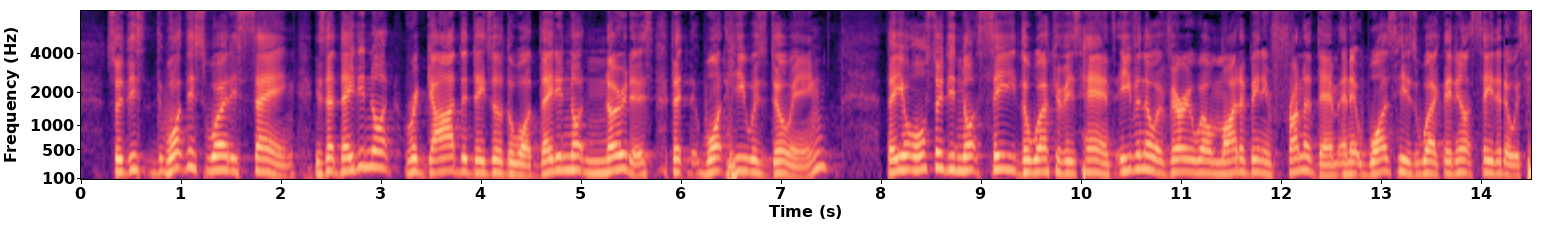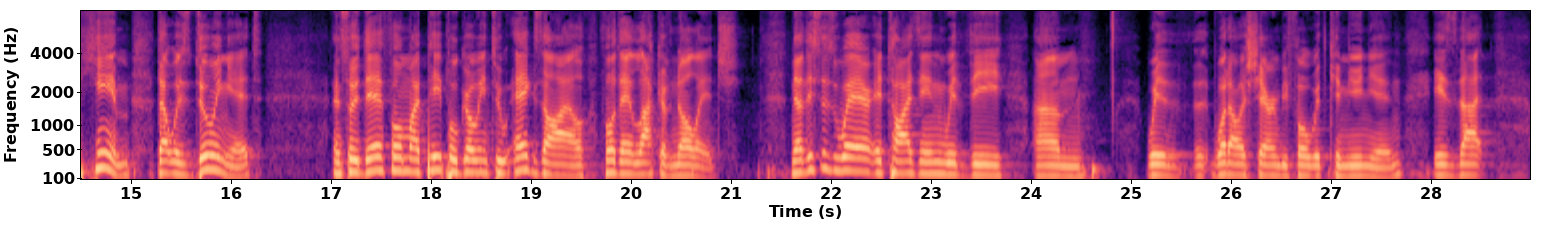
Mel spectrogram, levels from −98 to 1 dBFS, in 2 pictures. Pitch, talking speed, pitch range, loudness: 165 Hz, 205 wpm, 140-180 Hz, -16 LUFS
